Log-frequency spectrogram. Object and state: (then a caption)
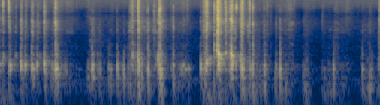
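Plastic jar lid. Fingertips tap and twist the black plastic screw lid of a small cream-colored plastic jar, producing rapid, dry clicky taps in uneven bursts. The clicks are short and mid-pitched with a brief bright edge, separated by short pauses.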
